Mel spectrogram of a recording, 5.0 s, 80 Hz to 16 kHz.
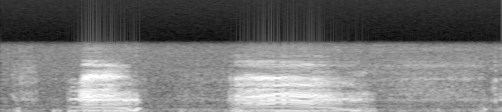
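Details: Black bear cubs in their den with their mother on January 5, 2013, giving two whines: a short nasal cry, then a longer, buzzy, wavering whine about a second and a half long.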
